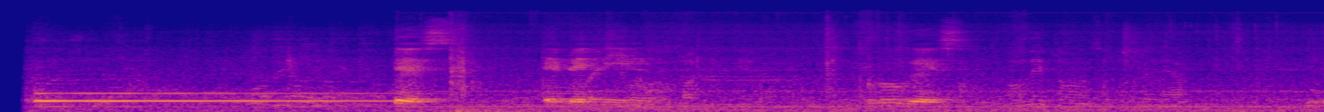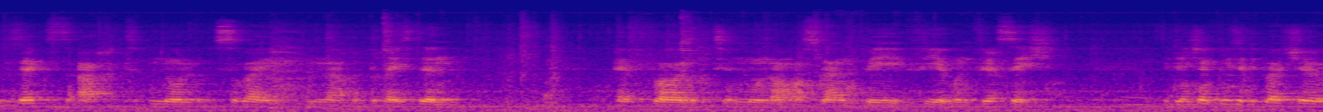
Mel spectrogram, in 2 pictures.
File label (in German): des Fluges nach Dresden, Flughafen Ansagen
